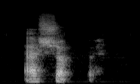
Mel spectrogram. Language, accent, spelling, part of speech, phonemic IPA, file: French, Canada, achoppent, verb, /a.ʃɔp/, LL-Q150 (fra)-achoppent.wav
- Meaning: third-person plural present indicative/subjunctive of achopper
